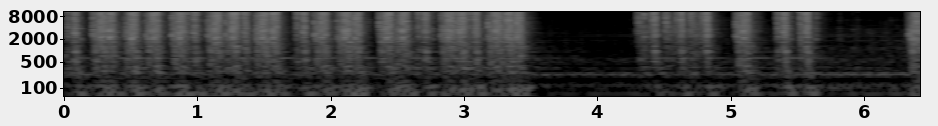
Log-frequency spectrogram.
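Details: 1979 IBM Selectric II (non-correcting) electric typewriter, revived after cleaning, lubrication and plug rewiring: rapid crisp clatter of the type ball hitting paper in quick bursts, brief pauses and a carriage return; normal, healthy typing.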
